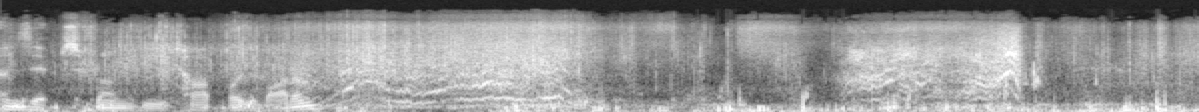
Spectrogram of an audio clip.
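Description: Tent fabric rustles and flaps.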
